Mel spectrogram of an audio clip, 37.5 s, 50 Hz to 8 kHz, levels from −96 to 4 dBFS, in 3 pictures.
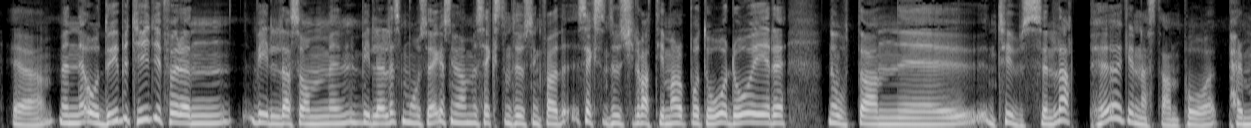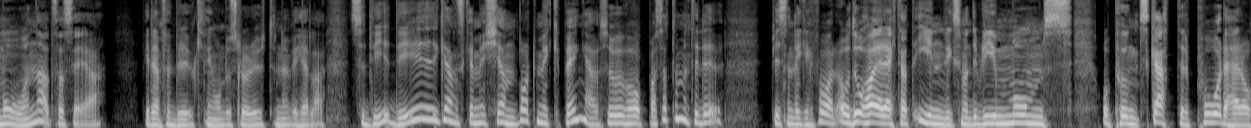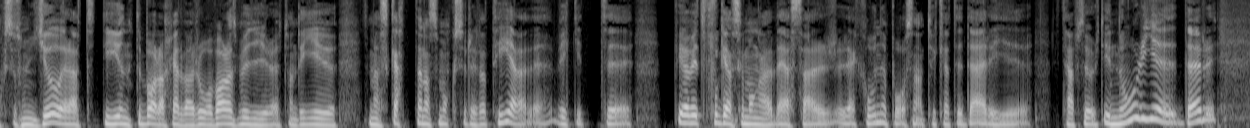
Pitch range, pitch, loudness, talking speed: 150-190 Hz, 170 Hz, -23 LUFS, 210 wpm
